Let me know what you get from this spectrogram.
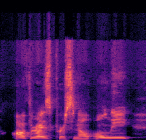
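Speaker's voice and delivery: usual speaking voice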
